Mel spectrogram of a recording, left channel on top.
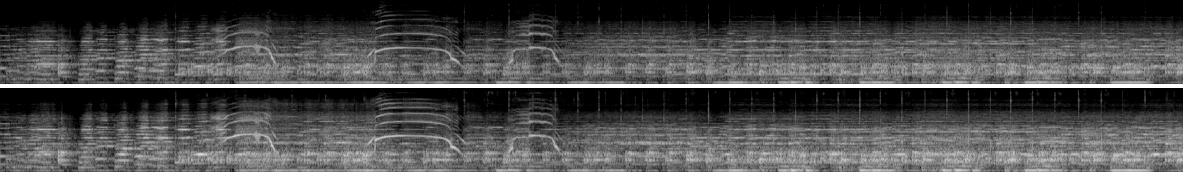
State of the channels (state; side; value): quieter; left; 5.5 dB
